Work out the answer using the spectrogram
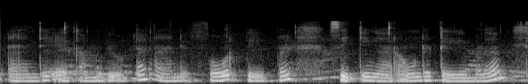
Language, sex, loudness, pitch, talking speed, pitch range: English, female, -17 LUFS, 175 Hz, 100 wpm, 160-210 Hz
